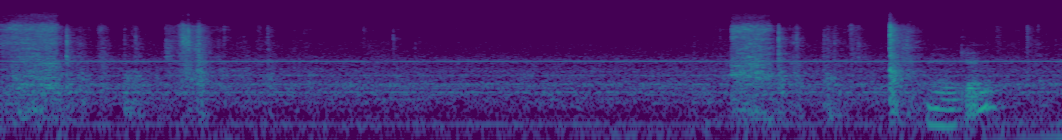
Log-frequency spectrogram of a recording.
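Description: Sliding paper trimmer cutting cardstock: two short scraping swishes as the blade carriage is pushed along the rail, one at the start and one about seven seconds in. Light clicks in between as the trimmer and card are handled.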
